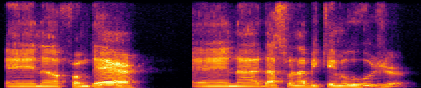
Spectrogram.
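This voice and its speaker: A middle-aged man from Haiti talks slowly and unhurriedly in a relaxed interview. His speech halts often, full of fillers and restarts as he feels his way through answers. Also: medium pitch. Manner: halting, many fillers and restarts. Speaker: guest, fashion designer.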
